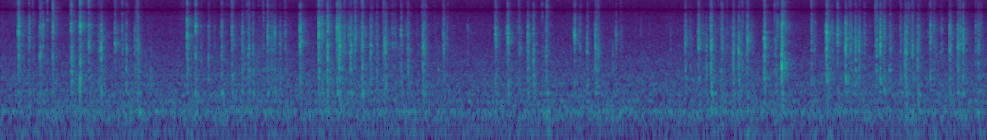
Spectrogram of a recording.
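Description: A hand types rapidly on a backlit plastic computer keyboard with fingertips and nails. The result is a dense run of bright, sharp clicks with almost no low end, coming in quick bursts separated by brief pauses. Each tap stops dead with no ring.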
